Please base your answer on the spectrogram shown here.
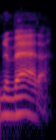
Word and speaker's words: Nevada: The pronunciation of Nevada. Yeah, you got to get Nevada. The ad in there.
